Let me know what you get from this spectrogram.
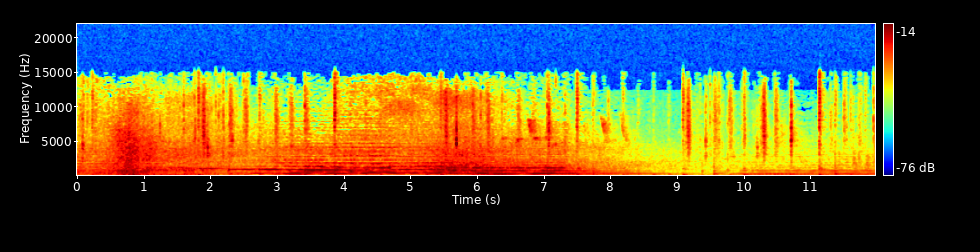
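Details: Sustained background music with soft rustling, patter-like noise and clicks, and no barking, growling or other animal sound heard.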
